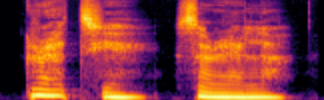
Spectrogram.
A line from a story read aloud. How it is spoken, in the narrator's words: said in a small voice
